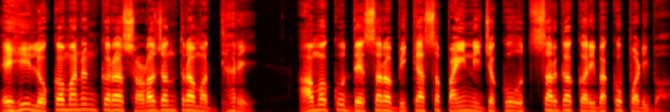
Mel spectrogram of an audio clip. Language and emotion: Odia, neutral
